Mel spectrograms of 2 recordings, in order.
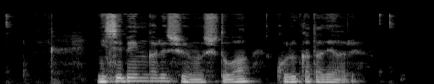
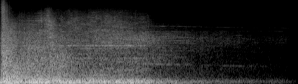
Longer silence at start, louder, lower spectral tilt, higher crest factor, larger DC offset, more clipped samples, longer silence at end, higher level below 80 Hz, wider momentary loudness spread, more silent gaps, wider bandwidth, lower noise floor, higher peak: about the same, 0.05 s vs 0 s; second, -24 LUFS vs -21 LUFS; second, -4 dB/octave vs -5.5 dB/octave; first, 22 dB vs 16 dB; neither; neither; second, 0.4 s vs 0.9 s; second, -60 dBFS vs -28 dBFS; first, 23 LU vs 19 LU; neither; second, 11.5 kHz vs over 20 kHz; second, -48 dBFS vs -54 dBFS; about the same, -4 dBFS vs -6 dBFS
